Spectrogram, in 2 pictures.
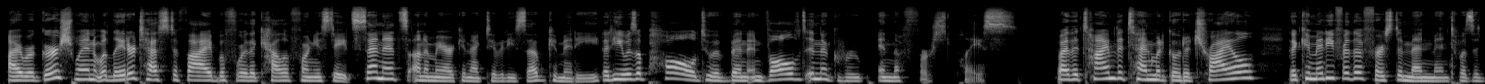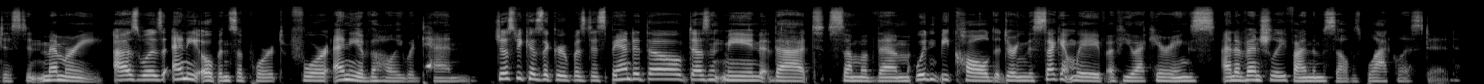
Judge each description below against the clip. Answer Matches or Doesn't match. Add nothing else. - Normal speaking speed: Matches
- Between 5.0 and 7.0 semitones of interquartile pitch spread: Matches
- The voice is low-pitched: Doesn't match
